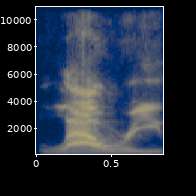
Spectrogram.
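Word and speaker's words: Lowry Markkanen: um Lowry Markin and his first name is pronounced Lowry like Mike Lowry from Bad Boys so it's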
